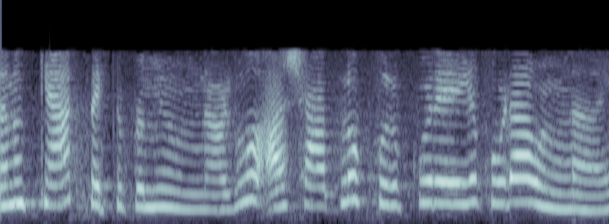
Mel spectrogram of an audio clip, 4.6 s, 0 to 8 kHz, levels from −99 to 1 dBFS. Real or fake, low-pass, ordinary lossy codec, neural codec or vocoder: fake; 7.2 kHz; AAC, 16 kbps; codec, 16 kHz, 1 kbps, X-Codec, HuBERT features, trained on general audio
